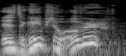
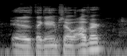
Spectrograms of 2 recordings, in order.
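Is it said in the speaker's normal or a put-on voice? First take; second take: put-on; normal. First: It is said in a put-on character voice. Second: It is said in the speaker's normal voice.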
